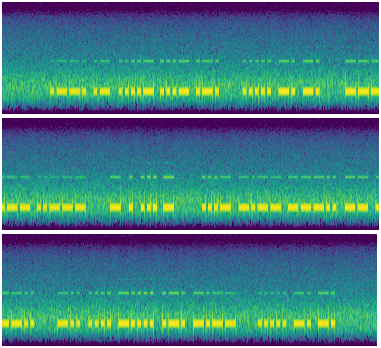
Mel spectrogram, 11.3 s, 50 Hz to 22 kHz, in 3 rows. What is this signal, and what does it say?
Morse code, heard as a keyed tone, hand-sent with a paddle, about 39 wpm, 860 Hz, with radio static and a narrow filter. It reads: PA4VR 5NN 02 TEST VY8MZ DH6RY 5NN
